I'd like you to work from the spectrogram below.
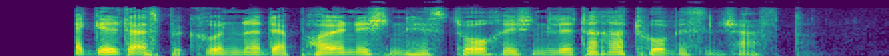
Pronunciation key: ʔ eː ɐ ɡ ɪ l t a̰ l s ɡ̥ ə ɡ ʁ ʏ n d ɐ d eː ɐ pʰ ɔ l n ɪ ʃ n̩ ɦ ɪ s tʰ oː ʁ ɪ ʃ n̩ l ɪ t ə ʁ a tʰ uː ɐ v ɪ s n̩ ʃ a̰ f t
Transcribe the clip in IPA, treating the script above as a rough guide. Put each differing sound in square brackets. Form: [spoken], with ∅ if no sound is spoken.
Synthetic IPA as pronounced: ʔ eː ɐ ɡ ɪ l t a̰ l s [b̥] ə ɡ ʁ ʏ n d ɐ d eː ɐ pʰ ɔ l n ɪ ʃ n̩ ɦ ɪ s tʰ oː ʁ ɪ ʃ n̩ l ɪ t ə ʁ a tʰ uː ɐ v ɪ s n̩ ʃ a̰ f t

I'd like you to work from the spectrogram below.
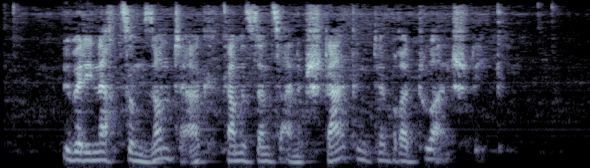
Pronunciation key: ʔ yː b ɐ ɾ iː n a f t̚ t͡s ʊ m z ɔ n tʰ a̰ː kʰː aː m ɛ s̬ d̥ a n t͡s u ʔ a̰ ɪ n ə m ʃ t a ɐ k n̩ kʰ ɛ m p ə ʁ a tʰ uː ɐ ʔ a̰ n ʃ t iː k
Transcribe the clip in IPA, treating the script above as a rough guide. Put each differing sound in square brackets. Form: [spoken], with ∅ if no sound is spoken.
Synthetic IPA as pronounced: ʔ yː b ɐ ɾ iː n a [χ] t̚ t͡s ʊ m z ɔ n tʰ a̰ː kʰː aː m ɛ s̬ d̥ a n t͡s u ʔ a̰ ɪ n ə m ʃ t a ɐ k n̩ [tʰ] ɛ m p ə ʁ a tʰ uː ɐ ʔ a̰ n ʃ t iː k

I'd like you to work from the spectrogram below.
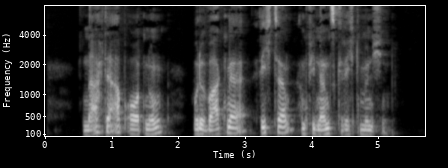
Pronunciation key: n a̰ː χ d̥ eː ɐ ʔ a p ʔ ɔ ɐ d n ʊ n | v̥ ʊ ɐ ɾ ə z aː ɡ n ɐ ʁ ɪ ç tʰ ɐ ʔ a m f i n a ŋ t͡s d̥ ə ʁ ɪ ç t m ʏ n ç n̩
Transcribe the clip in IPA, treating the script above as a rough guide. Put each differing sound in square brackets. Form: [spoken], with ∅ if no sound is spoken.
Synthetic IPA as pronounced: n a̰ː χ d̥ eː ɐ ʔ a p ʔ ɔ ɐ d n ʊ [ŋ] | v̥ ʊ ɐ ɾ ə [v] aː ɡ n ɐ ʁ ɪ ç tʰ ɐ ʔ a m f i n a [n] t͡s [ɡ̥] ə ʁ ɪ ç t m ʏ n ç n̩

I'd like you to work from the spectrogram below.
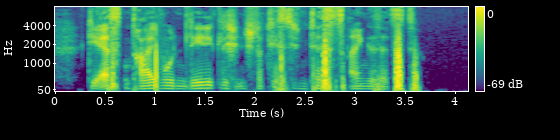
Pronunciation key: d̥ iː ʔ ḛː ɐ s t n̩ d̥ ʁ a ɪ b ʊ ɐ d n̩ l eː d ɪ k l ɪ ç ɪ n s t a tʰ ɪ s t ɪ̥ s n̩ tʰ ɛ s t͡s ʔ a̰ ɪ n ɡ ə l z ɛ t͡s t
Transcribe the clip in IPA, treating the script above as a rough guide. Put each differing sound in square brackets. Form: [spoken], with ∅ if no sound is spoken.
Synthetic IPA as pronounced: d̥ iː ʔ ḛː ɐ s t n̩ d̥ ʁ a ɪ [v] ʊ ɐ d n̩ l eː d ɪ k l ɪ ç ɪ n [ʃ] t a tʰ ɪ s t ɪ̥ [ʃ] n̩ tʰ ɛ s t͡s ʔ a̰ ɪ n ɡ ə [∅] z ɛ t͡s t

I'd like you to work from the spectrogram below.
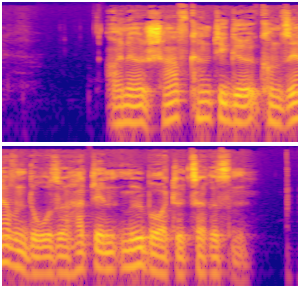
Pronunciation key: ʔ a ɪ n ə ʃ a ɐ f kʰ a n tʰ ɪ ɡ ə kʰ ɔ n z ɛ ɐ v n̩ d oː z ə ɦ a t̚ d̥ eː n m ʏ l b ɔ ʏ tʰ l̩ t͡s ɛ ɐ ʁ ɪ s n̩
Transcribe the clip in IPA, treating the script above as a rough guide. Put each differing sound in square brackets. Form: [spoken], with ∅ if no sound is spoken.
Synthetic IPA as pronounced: ʔ a ɪ n ə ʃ a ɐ f kʰ a n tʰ ɪ ɡ ə kʰ ɔ n z ɛ ɐ v n̩ d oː z ə ɦ a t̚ d̥ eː n m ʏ l b ɔ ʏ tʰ l̩ t͡s ɛ ɐ ʁ ɪ s n̩

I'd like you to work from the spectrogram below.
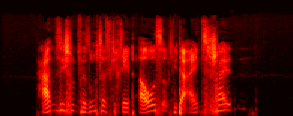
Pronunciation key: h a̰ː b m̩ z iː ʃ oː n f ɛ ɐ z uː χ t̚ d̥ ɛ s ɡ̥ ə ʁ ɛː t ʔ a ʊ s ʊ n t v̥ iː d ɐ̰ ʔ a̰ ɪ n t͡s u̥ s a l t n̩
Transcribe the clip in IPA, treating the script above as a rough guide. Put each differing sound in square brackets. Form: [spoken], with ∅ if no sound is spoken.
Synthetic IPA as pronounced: h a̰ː b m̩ z iː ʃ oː n f ɛ ɐ z uː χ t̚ d̥ [a] s ɡ̥ ə ʁ ɛː t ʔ a ʊ s ʊ n t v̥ iː d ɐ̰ ʔ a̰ ɪ n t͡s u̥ [ʃ] a l t n̩

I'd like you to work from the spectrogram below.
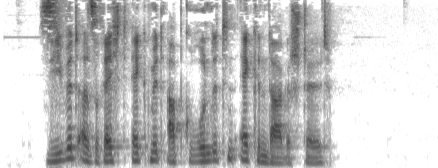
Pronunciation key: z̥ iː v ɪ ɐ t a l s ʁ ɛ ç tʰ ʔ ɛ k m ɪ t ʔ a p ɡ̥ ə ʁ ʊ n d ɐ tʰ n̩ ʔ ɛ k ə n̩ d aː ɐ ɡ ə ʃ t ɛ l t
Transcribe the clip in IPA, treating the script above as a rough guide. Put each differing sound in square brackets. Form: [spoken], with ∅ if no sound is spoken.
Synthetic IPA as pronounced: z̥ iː v ɪ ɐ t a l s ʁ ɛ ç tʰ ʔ ɛ k m ɪ t ʔ a p ɡ̥ ə ʁ ʊ n d [ə] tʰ n̩ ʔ ɛ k ə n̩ d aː ɐ ɡ ə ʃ t ɛ l t

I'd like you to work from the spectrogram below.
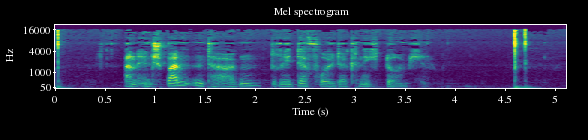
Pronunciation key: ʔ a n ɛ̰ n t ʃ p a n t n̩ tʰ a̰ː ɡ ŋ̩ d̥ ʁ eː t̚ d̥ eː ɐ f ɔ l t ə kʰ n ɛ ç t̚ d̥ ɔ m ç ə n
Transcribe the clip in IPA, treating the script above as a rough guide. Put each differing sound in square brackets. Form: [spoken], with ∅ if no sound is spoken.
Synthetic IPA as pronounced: ʔ a n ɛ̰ n t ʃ p a n t n̩ tʰ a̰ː ɡ ŋ̩ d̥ ʁ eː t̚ d̥ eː ɐ f ɔ l t [ɐ] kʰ n ɛ ç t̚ d̥ ɔ m ç ə n

